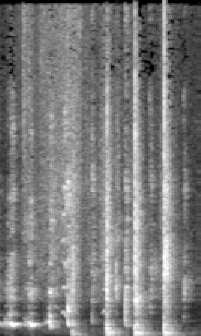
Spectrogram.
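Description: Dull thumps and slaps land on a soft bed.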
